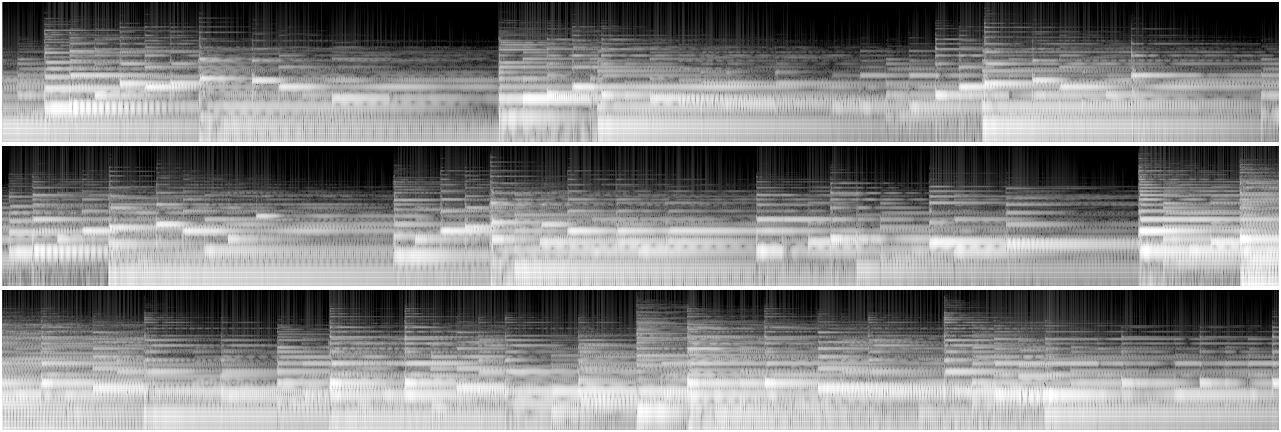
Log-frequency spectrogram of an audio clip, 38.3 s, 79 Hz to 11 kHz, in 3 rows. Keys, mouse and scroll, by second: 10.2 Escape, 18.4 Escape, 24.0 Escape, 34.6 5, 35.2 Return, 37.1 Escape.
